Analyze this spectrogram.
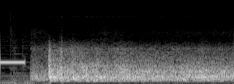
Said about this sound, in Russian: Первые сообщения о взрывах появились около трех часов ночи. Судя по сообщениям очевидцев, атака продолжалась больше часа. В сеть люди выкладывали страшные кадры с мощными взрывами.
